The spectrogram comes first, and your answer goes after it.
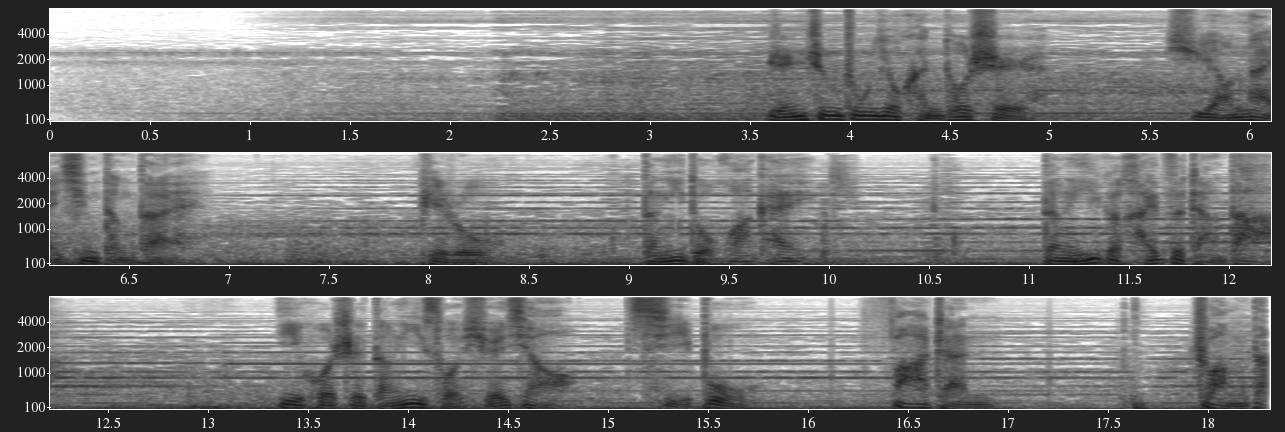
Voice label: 其他 旁白 学校校长自述, 男国

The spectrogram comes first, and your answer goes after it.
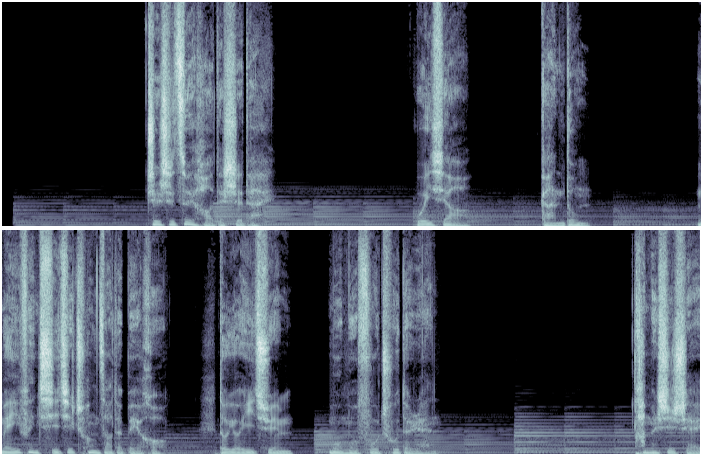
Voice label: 男国 专题 人物 人物专题 稳重

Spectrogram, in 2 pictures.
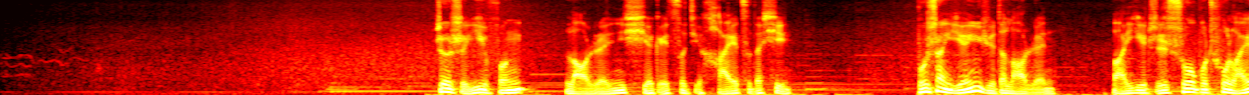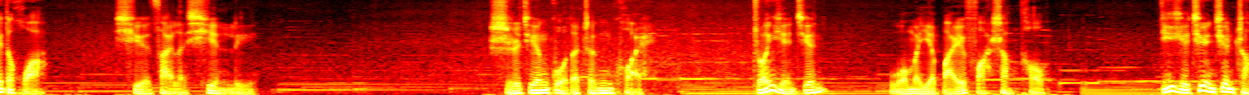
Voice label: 男国 微电影 老人独白苍老走心

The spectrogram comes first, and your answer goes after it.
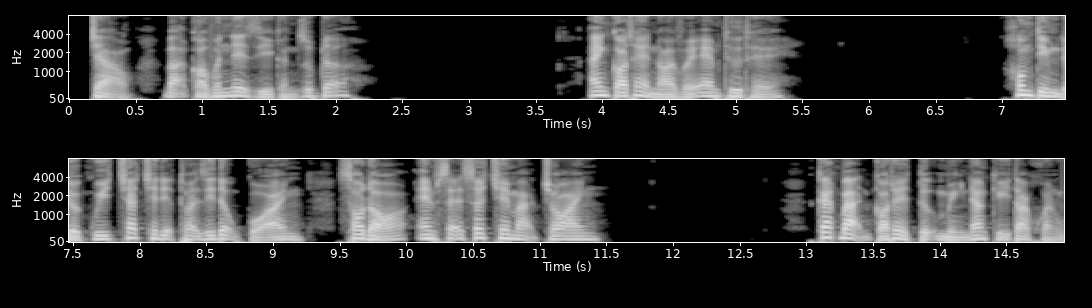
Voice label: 越南语男, 外语, 小语种

